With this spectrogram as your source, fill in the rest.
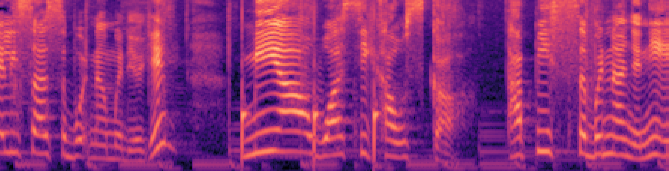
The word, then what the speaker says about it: Mia Wasikowska: Mia Wasikowska. Tapi sebenarnya ni ejaan dia. Tapi sebenarnya cara betul sebutan dia adalah Mia Wasikowska.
